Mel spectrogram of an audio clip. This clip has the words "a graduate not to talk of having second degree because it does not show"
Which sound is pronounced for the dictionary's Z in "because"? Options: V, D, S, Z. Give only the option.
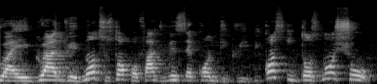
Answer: S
